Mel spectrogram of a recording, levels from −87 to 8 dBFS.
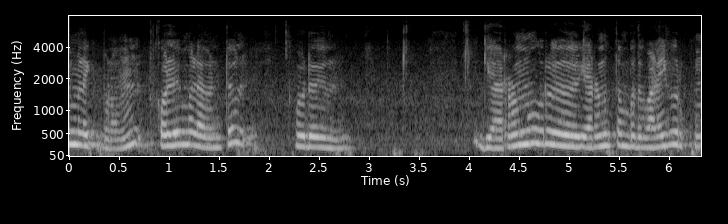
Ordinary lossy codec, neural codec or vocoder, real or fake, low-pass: none; vocoder, 44.1 kHz, 128 mel bands, Pupu-Vocoder; fake; 7.2 kHz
